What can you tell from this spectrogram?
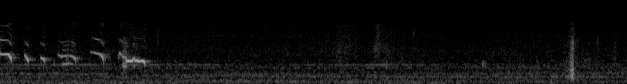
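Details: Yorkshire Terrier puppy giving a short burst of high, falling whimpers in the first second and a half, followed by quiet room noise with one faint click.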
